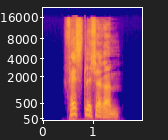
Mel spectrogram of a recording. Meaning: strong dative masculine/neuter singular comparative degree of festlich
- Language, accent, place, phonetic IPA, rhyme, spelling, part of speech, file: German, Germany, Berlin, [ˈfɛstlɪçəʁəm], -ɛstlɪçəʁəm, festlicherem, adjective, De-festlicherem.ogg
